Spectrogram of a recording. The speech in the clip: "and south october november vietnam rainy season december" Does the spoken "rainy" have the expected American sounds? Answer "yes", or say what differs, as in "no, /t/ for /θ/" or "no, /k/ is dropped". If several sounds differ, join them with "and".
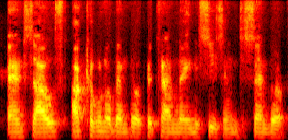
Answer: no, /l/ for /ɹ/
